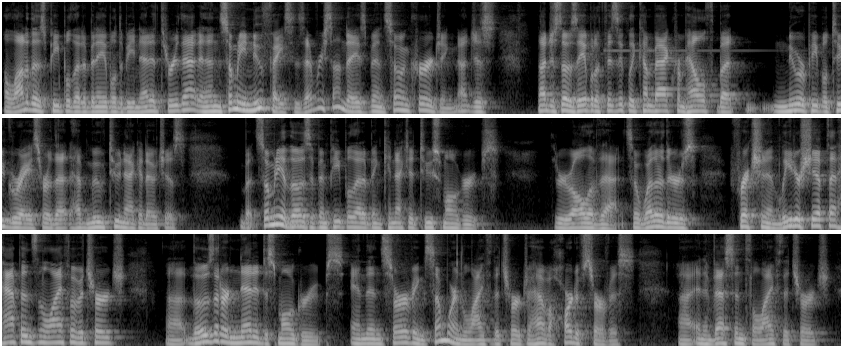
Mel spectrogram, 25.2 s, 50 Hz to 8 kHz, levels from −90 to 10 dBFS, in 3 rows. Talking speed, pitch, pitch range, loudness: 275 wpm, 125 Hz, 115-145 Hz, -26 LUFS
